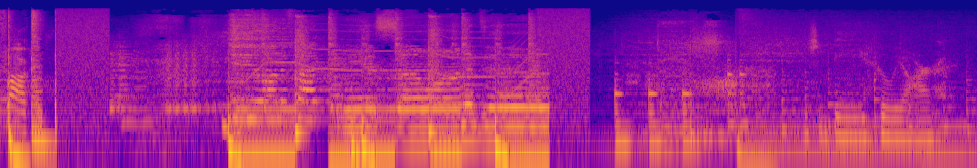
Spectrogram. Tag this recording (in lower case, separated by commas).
music, speech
